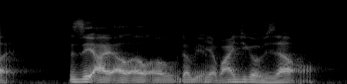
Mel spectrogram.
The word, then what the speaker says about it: Zillow: I went on to Zello to find any rentals.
